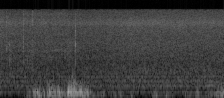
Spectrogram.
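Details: Honey bee swarm in flight, bunching up on a branch ahead of being moved to a new home; a thick, low buzzing surge peaks early, then settles into a steadier, softer hum.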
